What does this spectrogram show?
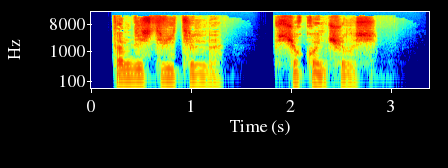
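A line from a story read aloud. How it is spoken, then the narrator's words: Quiet. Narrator (Russian): тихо сказала Генриетта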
